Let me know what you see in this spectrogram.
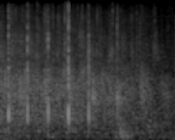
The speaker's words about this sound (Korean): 박수를 하나님께 드리겠습니다.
